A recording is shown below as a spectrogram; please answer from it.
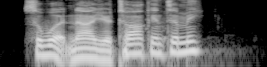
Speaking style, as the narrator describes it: snapped

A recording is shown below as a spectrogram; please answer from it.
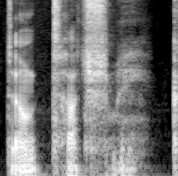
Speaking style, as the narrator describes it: Covenant murmured

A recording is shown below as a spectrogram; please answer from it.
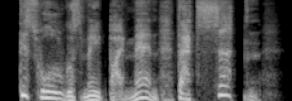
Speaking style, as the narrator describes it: he called back excitedly

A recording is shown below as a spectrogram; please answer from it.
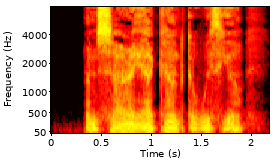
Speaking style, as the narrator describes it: he whispered into her hair, his words just loud enough for Evan to register

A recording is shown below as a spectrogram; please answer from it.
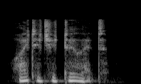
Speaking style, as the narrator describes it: Flick asked

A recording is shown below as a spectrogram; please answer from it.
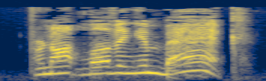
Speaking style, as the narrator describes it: Mama Ginger cried

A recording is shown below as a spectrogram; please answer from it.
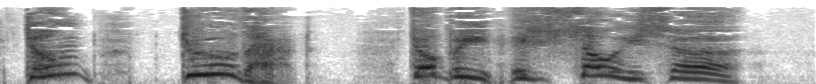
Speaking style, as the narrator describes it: squeaked Dobby anxiously

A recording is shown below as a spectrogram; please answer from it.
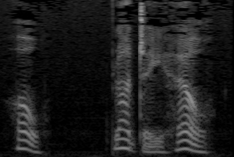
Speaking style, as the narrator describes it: he said softly

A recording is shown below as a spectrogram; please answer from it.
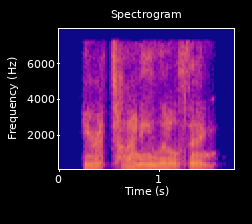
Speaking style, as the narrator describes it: Kat whispers to Ella

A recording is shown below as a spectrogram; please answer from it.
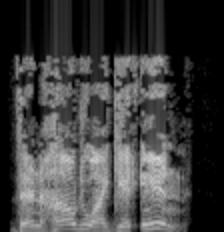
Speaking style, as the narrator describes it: His voice was nearly a shout

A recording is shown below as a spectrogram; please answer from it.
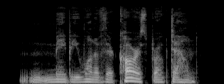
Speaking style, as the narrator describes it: Jonah mutters

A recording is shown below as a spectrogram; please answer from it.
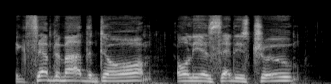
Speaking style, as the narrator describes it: cried Mitya in a loud voice

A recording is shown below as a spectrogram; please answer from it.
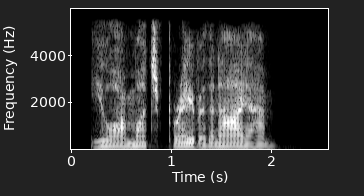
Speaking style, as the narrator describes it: she said

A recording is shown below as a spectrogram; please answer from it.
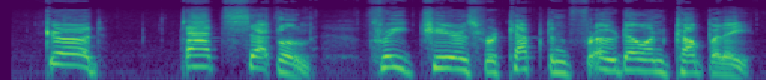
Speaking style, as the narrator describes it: they shouted

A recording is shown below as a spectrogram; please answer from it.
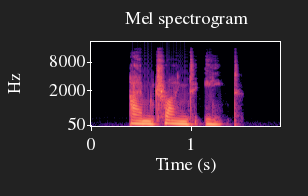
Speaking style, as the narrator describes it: said very calmly

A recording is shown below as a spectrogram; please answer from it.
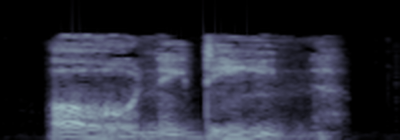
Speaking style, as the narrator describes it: he whispered

